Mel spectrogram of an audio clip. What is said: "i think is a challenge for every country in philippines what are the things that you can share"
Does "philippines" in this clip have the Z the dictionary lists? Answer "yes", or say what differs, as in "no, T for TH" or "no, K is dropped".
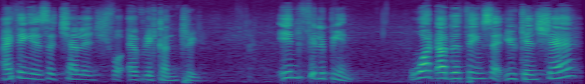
no, Z is dropped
